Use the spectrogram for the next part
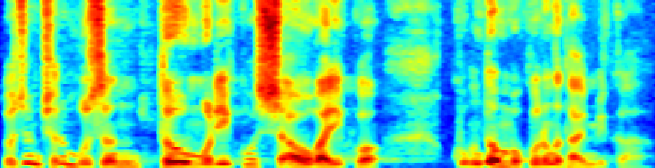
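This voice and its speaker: A man in his sixties with a Gyeongsang accent preaches a revival sermon in a gravelly voice, throwing emphatic questions at his congregation. His pitch swings widely, and long church-hall reverb trails each phrase. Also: sing-song, brisk, warm tone. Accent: Gyeongsang Korean. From Gimhae, South Korea. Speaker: guest pastor. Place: church sanctuary.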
